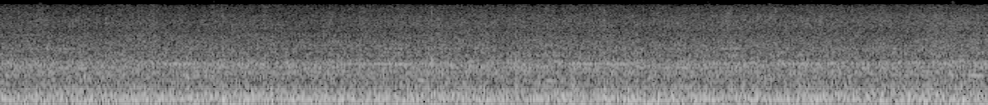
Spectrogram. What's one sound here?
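Rain falls steadily onto standing floodwater outdoors.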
